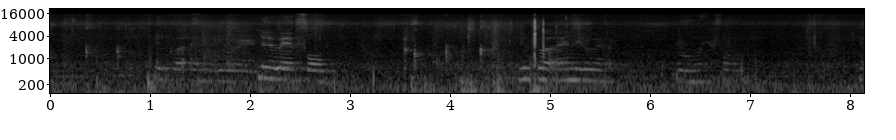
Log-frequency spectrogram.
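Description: Young children speak their lines in a play, in a room with some echo.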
